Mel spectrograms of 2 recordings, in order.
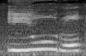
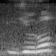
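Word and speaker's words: Europe: इ तो इसको हम क्या पढ़ते हैं? यूरोप पढ़। इयरोप नहीं पढ़ते। यूरोप बोला जाता है इसको।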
